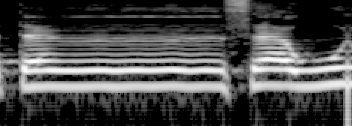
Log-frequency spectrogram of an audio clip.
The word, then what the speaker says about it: تنسوا: طيب ولا تنسوا الفضل بينكم، تنسى في السين مفتوحة وبعدين في واو مضمومة، تنسوا تنسوا ننتبه، ولا وليس تنسوا هذا خطأ، تنسوا ولا تنسوا الفضل بينكم.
